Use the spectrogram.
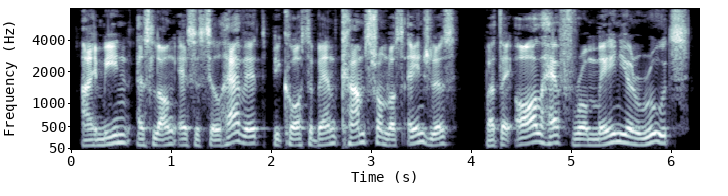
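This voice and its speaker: A man presents his rock podcast in a scripted, enthusiastic way. His voice sits at an ordinary middle pitch, and his delivery stays upbeat and eager throughout. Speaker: podcast host.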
